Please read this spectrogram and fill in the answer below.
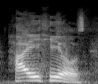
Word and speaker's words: heels: 신발들도 있죠 That's right There are high heels high heels 뭐 우리말로도 익숙한 표현이죠인데 발음이 좀 중요합니다 Right So the pronunciation is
